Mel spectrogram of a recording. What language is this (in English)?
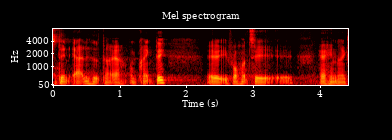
Danish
